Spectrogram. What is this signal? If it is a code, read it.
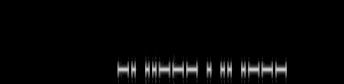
Morse code, heard as a keyed tone, about 36 wpm, 700 Hz. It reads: N2EIJ
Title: USA Call Signs - 5 Characters - 3x Character Spacing - 35wpm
